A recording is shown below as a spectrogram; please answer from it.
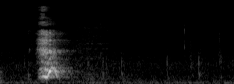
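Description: A single short, sharp vocal sound from a woman, about half a second in, then quiet.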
